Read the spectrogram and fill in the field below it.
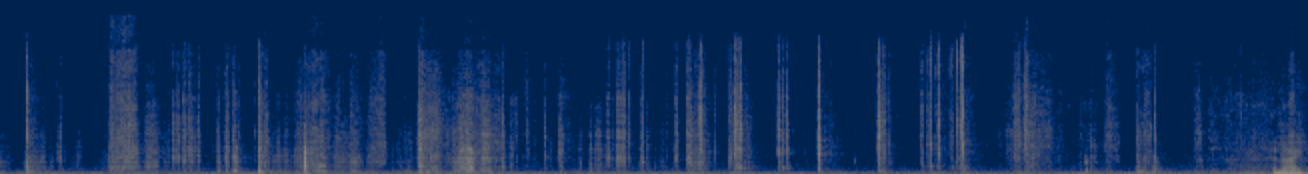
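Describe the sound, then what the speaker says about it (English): Scissors snip through paper while a craft shape is cut along a drawn line, giving a quiet series of close, crisp clicks and rustles at an uneven rhythm. "Now, I can get my scissors in there."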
